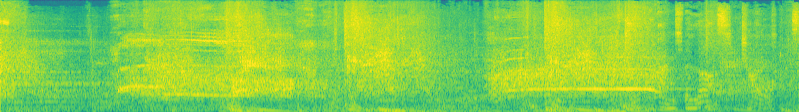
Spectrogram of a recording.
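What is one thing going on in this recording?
Blades swish and slash in quick strikes.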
